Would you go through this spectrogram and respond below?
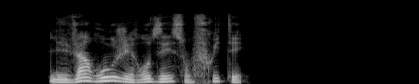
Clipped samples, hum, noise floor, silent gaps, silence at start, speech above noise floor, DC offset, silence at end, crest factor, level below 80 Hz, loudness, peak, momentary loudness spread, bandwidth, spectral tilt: under 0.1%; none; -83 dBFS; none; 0.5 s; 63 dB; under 0.1%; 1.8 s; 20 dB; -52 dBFS; -21 LUFS; -4 dBFS; 10 LU; 11.5 kHz; -6.5 dB/octave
